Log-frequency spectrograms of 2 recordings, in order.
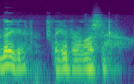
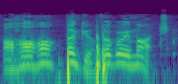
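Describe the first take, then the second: First: [name] impression. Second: Lightly voiced [name] mumble; [name] impression. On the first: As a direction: murmur it like a lazy [name]. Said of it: "that's the way that [name] sounds". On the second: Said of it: "You do an [name] impression".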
